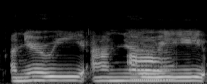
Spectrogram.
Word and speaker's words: Anuri: It's actually pronounced Anuri, which I don't expect people to, and that's fine. But like people. Anuri, but it's Anuri. So just imagine a hyphen between the N and the U.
